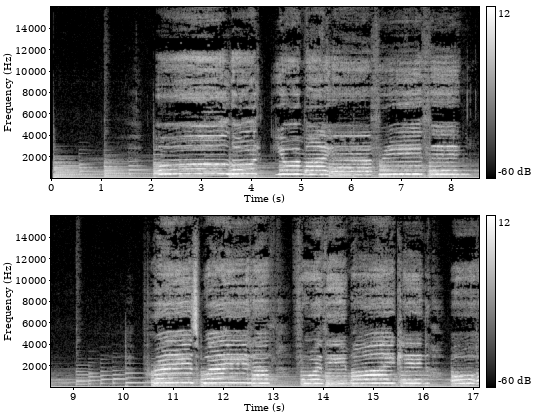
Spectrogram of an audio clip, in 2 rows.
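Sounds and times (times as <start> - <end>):
soprano singing: 2.0 - 8.7, 10.4 - 17.1.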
